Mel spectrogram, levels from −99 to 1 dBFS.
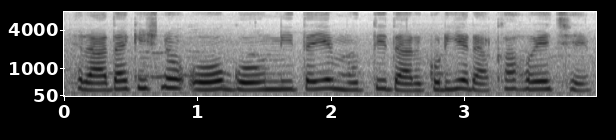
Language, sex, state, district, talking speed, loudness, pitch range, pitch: Bengali, female, West Bengal, Cooch Behar, 120 wpm, -13 LUFS, 260-290 Hz, 275 Hz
